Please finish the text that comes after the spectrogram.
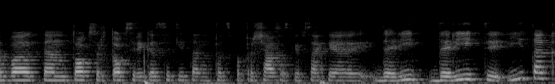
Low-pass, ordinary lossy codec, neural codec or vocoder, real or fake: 7.2 kHz; MP3, 48 kbps; none; real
